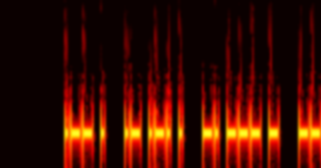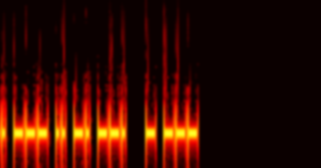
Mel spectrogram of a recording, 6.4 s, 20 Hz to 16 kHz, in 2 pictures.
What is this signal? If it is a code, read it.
Morse code, heard as a keyed tone, about 37 wpm, 700 Hz. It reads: WE ARE NOT GOING TO
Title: Sets of 5 Words 40wpm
